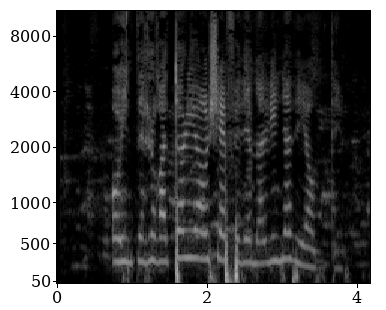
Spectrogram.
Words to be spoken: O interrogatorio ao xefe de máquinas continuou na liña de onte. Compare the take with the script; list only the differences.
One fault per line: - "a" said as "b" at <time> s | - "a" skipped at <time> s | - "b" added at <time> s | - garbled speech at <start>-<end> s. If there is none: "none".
- "máquinas continuou" skipped at 2.6 s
